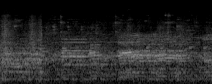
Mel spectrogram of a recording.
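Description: Music with short, high, wavering notes repeating over a steady background haze.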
